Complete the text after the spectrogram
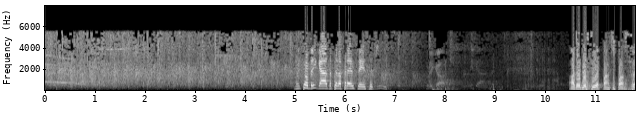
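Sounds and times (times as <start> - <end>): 
audience applause: 0.0 - 7.6
speech: 5.0 - 7.0, 10.5 - 11.8.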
